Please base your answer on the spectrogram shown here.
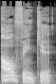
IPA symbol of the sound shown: ɲ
